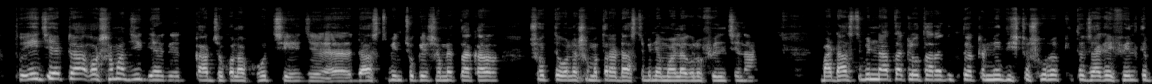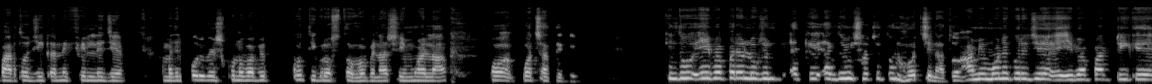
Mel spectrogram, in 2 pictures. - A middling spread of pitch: Yes, average, 3.8 semitones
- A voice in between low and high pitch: No, high, 200 Hz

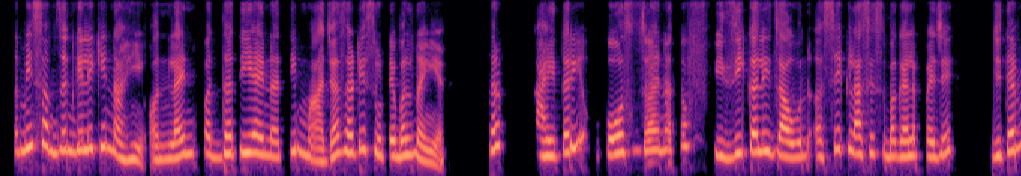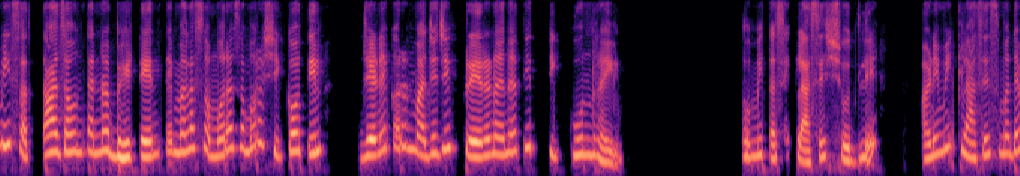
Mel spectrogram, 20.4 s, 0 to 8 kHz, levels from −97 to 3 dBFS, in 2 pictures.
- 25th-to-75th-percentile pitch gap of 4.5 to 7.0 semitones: Yes, average, 4.9 semitones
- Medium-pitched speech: No, very high, 260 Hz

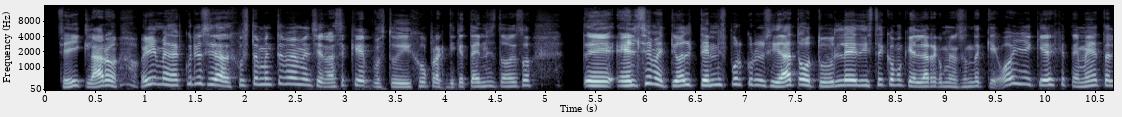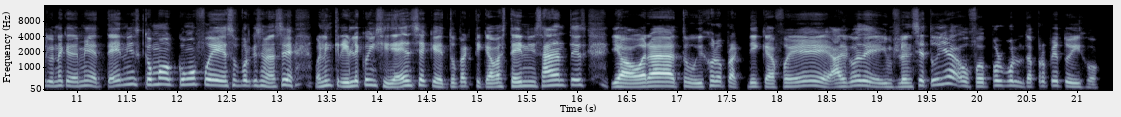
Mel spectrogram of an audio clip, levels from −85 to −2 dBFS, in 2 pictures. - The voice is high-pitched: Yes, high, 200 Hz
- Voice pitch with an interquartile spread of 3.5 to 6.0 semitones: Yes, average, 4.7 semitones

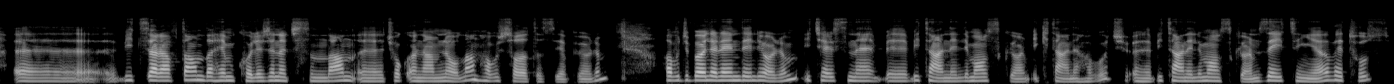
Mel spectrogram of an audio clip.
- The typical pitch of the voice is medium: Yes, medium, 165 Hz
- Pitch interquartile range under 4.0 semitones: Yes, average, 3.6 semitones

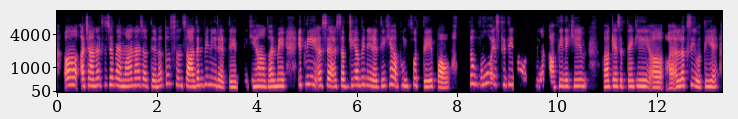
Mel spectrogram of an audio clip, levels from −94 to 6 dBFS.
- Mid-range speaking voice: No, very high, 260 Hz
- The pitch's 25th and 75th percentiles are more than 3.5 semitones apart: No, average, 2.9 semitones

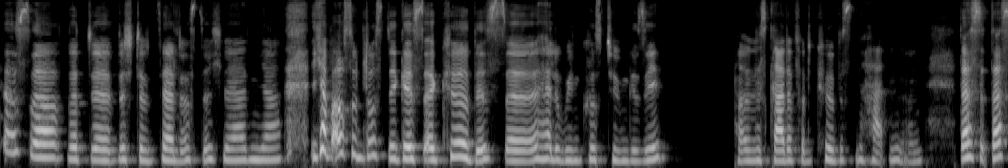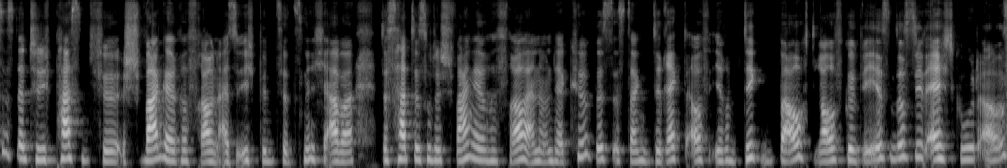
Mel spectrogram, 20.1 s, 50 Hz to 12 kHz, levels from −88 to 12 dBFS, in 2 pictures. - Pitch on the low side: No, high, 225 Hz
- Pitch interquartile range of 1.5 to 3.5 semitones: Yes, average, 2.7 semitones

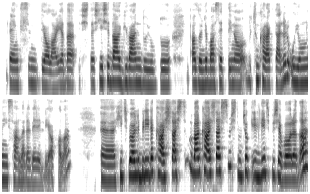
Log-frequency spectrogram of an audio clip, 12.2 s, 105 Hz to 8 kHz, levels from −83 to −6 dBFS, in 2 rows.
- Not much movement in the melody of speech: No, average, 4.6 semitones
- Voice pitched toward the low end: No, high, 190 Hz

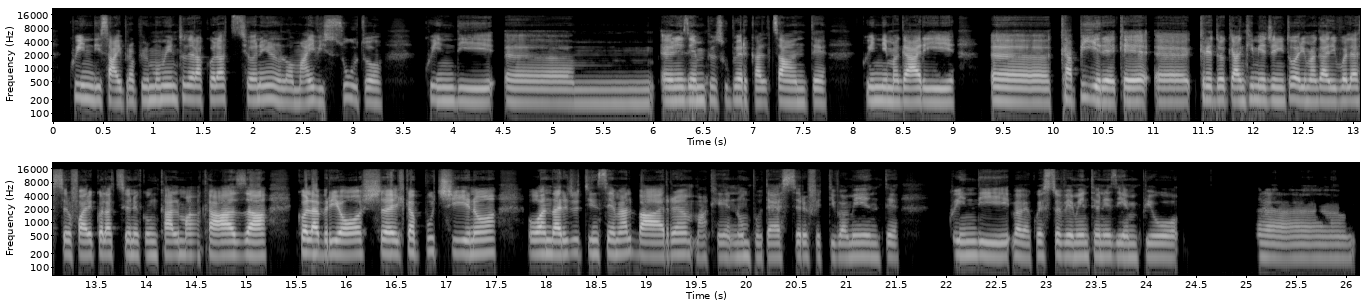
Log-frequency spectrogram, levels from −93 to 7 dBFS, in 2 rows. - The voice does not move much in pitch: Yes, narrow, 1.9 semitones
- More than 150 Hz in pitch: Yes, medium, 185 Hz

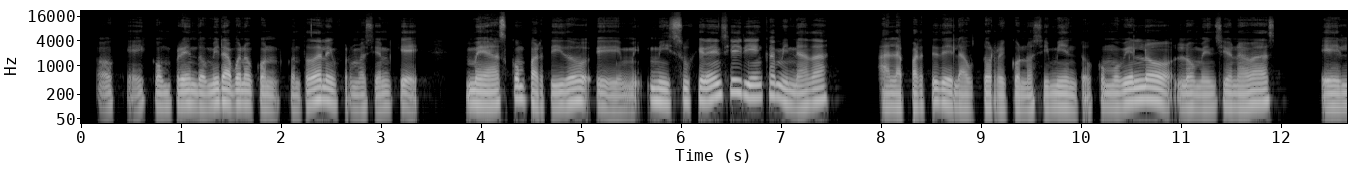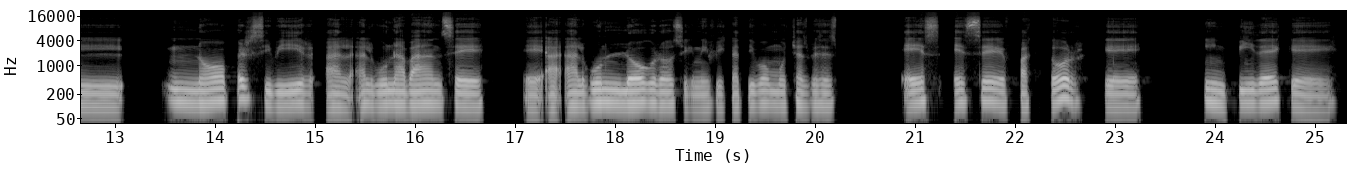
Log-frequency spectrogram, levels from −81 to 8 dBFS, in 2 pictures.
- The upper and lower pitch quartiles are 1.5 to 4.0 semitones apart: Yes, average, 2.9 semitones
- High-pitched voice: No, low, 115 Hz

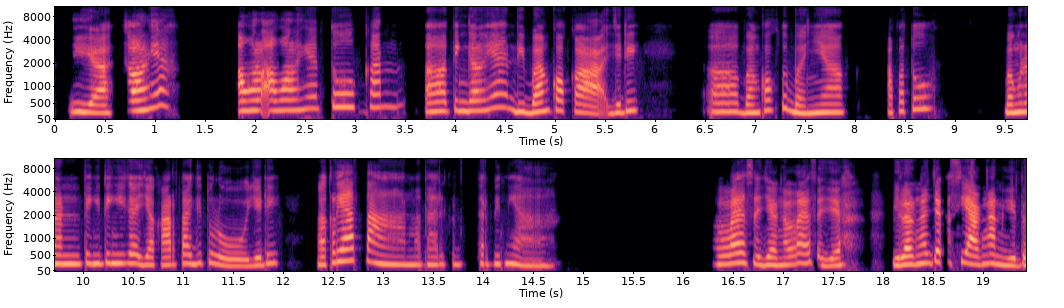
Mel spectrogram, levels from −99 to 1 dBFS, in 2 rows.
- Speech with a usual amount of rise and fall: Yes, average, 3.8 semitones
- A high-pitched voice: Yes, very high, 255 Hz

